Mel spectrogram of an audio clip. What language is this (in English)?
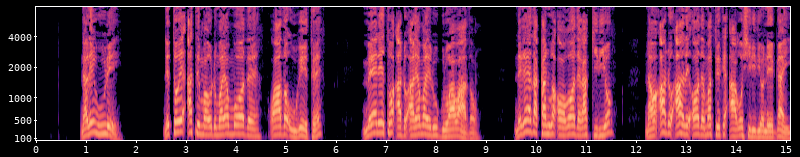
Kikuyu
